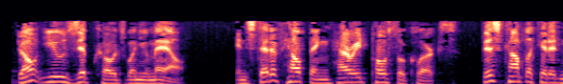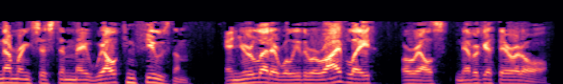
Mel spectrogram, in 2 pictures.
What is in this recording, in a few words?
Commercials; Freekin Weird Audio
